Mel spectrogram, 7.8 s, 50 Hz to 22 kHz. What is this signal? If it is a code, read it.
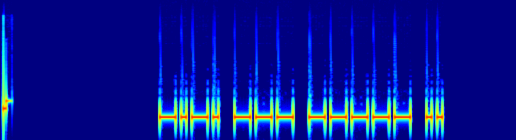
Morse code, heard as a keyed tone, about 16 wpm, 700 Hz. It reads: CO0I
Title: DXCC-100 Call Signs - 4 Characters - 15wpm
